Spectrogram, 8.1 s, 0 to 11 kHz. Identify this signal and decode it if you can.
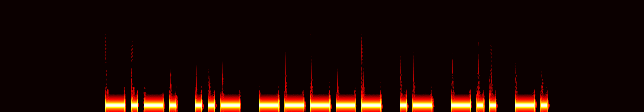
Morse code, heard as a keyed tone, about 15 wpm, 700 Hz. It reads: CU0ADN
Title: DXCC-100 Call Signs - 6 Characters - Repeated 3x - 15wpm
